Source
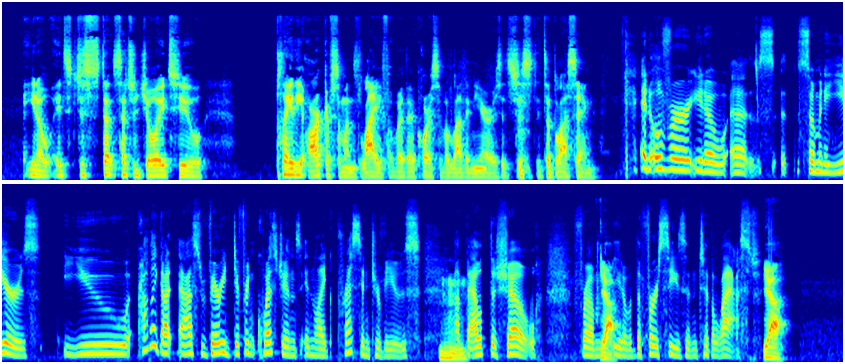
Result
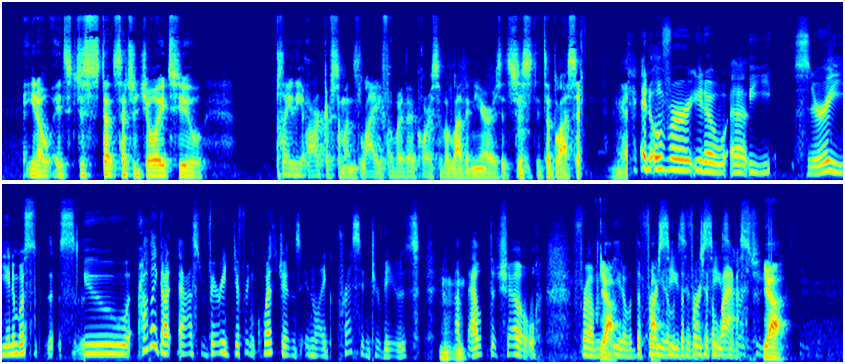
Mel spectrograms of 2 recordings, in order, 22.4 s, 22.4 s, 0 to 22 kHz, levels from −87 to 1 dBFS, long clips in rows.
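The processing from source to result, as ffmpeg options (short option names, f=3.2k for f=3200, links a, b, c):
-filter_complex "[0:a]asettb=1/sr,asplit=3[a][b][c];[a]atrim=end=2.554[d];[b]atrim=start=2.55:end=5.77,asetpts=PTS-STARTPTS,afade=t=in:d=0.004:c=qsin,afade=t=out:st=3.216:d=0.004:c=qsin,acompressor=threshold=-30dB:ratio=6:attack=3.2:release=140:knee=1:detection=peak[e];[c]atrim=start=5.766[f];[d][e]acrossfade=d=0.004:c1=hsin:c2=qsin[g];[g][f]acrossfade=d=0.004:c1=qsin:c2=hsin,asettb=1/sr,asplit=3[h][i][j];[h]atrim=end=13.384[k];[i]atrim=start=13.38:end=18.15,asetpts=PTS-STARTPTS,afade=t=in:d=0.004:c=qsin,afade=t=out:st=4.766:d=0.004:c=qsin,aeval=exprs='val(0)*pow(10,-19*(0.5-0.5*cos(2*PI*5.1*n/s))/20)':c=same[l];[j]atrim=start=18.146[m];[k][l]acrossfade=d=0.004:c1=hsin:c2=qsin[n];[n][m]acrossfade=d=0.004:c1=qsin:c2=hsin,asplit=2[o][p];[p]afade=t=in:st=19.27:d=0.01,afade=t=out:st=20.42:d=0.01,aecho=0:1:580|1160|1740:0.794328|0.119149|0.0178724[q];[o][q]amix=inputs=2:normalize=0,asplit=5[r][s][t][u][v];[r]atrim=end=7.692[w];[s]atrim=start=7.688:end=8.332,asetpts=PTS-STARTPTS,areverse[x];[t]atrim=start=8.328:end=9.952[y];[u]atrim=start=9.948:end=12.302,asetpts=PTS-STARTPTS,areverse[z];[v]atrim=start=12.298[aa];[w][x]acrossfade=d=0.004:c1=hsin:c2=hsin[ab];[ab][y]acrossfade=d=0.004:c1=hsin:c2=hsin[ac];[ac][z]acrossfade=d=0.004:c1=hsin:c2=hsin[ad];[ad][aa]acrossfade=d=0.004:c1=hsin:c2=hsin"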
